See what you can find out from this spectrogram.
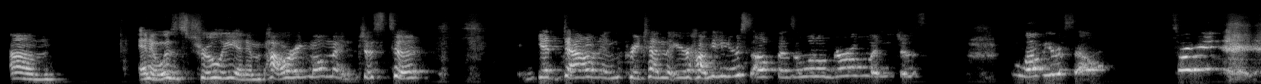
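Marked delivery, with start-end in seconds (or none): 1.4-12.5 much higher, breaking crying voice; words squeezed out between sobs; real sobbing, voice breaking high. Real, not acted. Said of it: "I'm gonna cry".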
